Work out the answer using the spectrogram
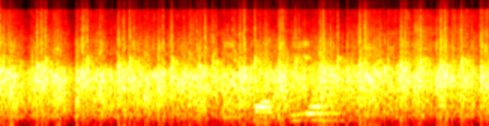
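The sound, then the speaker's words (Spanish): Loud, sustained applause from a crowd at a political speech, a dense steady clatter of many hands, with a faint voice briefly breaking through underneath. “le enviamos un aplauso para Axel, para el ministro Pecha”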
